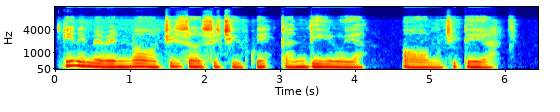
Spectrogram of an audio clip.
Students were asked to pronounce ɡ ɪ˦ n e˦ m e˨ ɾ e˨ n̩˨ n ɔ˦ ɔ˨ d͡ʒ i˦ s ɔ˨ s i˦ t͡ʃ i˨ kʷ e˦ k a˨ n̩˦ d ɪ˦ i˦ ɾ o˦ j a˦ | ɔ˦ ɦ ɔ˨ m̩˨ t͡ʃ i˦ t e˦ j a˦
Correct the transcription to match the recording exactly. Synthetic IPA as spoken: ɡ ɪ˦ n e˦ m e˨ ɾ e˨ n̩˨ n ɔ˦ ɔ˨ d͡ʒ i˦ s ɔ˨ s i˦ t͡ʃ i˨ kʷ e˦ k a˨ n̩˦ d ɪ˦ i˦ ɾ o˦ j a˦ | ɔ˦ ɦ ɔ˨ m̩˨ t͡ʃ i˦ t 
